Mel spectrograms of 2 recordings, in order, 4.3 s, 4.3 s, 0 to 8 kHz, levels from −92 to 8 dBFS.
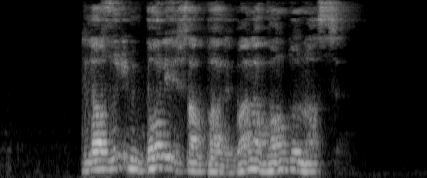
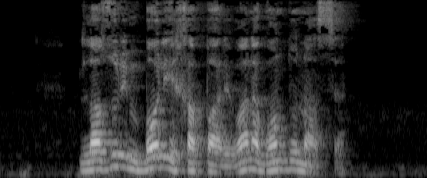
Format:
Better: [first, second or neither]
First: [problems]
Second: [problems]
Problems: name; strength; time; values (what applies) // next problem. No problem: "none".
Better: second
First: noise reduction (neural mask model DeepFilterNet 3)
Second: none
